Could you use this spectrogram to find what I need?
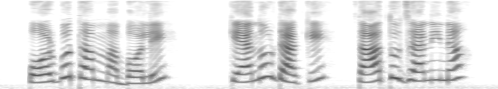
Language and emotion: Bengali, neutral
